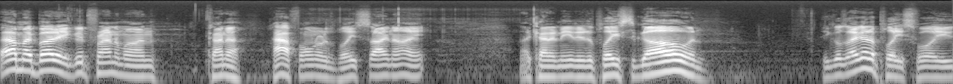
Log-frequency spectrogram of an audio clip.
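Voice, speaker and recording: A man with a Maine accent, medium pitch and a bright, sharp tone, at a moderate pace with ordinary pitch variation, big swings in loudness, and long, frequent pauses. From Maine, coastal (moved from Aroostook County at age 3). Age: 50s. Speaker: boatyard worker and former fisherman. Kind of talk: casual chat.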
